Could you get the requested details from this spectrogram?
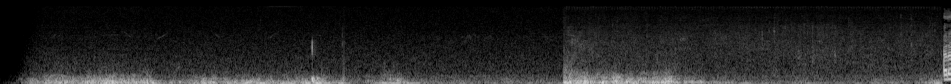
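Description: Deep rumbling thunder rolls through steady rain, with a sharper crack near the middle and no animal voices.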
